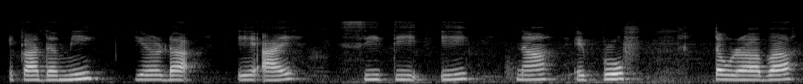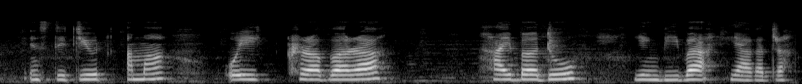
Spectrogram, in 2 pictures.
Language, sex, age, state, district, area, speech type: Manipuri, female, 18-30, Manipur, Kakching, rural, read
